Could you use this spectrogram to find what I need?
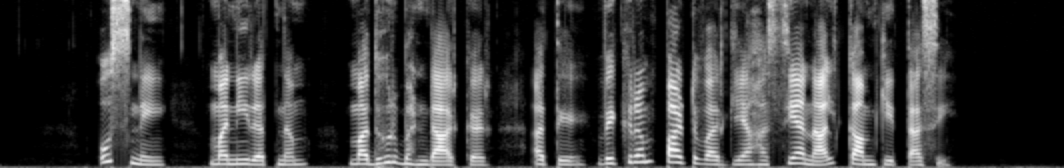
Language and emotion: Punjabi, neutral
